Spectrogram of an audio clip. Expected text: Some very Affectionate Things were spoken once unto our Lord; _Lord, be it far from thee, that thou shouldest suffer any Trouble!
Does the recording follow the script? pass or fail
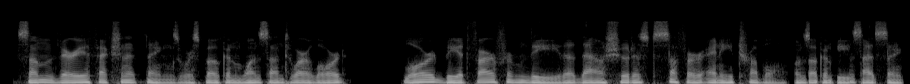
fail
